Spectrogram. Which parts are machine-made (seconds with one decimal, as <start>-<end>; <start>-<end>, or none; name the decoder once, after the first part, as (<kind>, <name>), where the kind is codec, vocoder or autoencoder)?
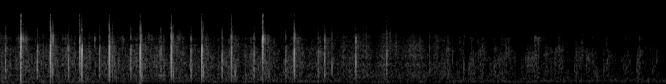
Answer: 3.4-4.4 (autoencoder, DAC-VAE)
